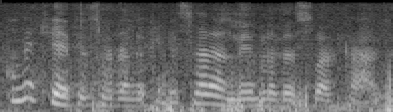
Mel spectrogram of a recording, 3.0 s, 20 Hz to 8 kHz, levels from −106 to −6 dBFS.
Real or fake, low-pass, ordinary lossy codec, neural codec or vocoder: fake; 7.2 kHz; Opus, 64 kbps; codec, 16 kHz in and 24 kHz out, 1.1 kbps, FireRedTTS-2 codec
